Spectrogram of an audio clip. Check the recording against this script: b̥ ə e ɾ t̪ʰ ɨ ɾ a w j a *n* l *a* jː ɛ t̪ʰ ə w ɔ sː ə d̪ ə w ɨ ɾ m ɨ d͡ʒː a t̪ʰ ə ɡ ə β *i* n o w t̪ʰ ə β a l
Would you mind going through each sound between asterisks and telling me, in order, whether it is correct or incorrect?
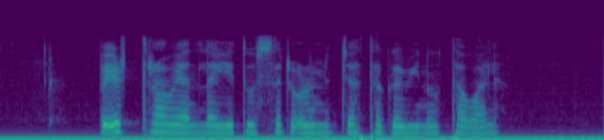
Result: correct, correct, correct

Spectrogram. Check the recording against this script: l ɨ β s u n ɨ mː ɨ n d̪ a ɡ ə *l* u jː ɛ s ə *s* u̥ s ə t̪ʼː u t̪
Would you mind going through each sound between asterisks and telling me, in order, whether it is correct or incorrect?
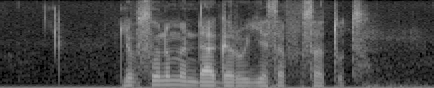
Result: incorrect: ɾ, incorrect: f

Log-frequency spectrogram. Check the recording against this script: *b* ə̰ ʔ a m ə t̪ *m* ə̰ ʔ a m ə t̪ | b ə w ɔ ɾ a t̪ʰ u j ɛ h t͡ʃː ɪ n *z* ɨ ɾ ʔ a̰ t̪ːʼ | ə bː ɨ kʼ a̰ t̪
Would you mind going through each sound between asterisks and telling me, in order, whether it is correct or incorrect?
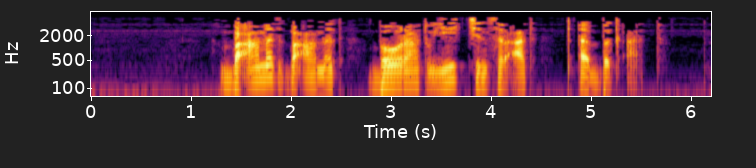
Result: correct, incorrect: b, incorrect: s

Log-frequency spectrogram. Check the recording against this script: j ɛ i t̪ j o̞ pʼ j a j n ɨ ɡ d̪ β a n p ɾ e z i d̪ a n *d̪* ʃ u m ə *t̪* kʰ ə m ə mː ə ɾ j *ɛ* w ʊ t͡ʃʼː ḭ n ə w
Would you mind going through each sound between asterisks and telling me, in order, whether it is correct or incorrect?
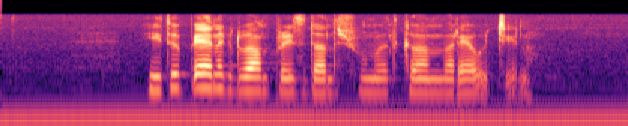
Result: incorrect: t̪, correct, incorrect: a

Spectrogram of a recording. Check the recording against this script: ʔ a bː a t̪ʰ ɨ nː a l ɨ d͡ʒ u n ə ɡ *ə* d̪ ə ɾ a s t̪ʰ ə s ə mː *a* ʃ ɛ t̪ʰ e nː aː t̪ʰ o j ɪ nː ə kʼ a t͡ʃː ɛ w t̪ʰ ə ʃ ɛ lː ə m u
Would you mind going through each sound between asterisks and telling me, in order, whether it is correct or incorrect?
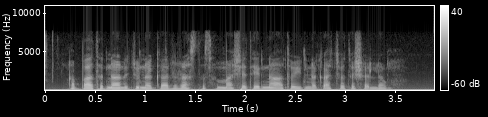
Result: incorrect: a, correct

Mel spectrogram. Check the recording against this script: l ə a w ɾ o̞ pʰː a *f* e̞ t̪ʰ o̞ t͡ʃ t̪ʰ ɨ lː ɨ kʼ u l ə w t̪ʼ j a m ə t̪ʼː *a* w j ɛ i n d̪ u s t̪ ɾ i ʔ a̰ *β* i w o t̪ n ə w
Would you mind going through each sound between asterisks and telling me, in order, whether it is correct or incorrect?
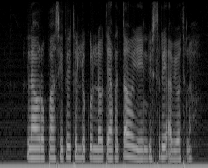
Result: incorrect: s, correct, correct

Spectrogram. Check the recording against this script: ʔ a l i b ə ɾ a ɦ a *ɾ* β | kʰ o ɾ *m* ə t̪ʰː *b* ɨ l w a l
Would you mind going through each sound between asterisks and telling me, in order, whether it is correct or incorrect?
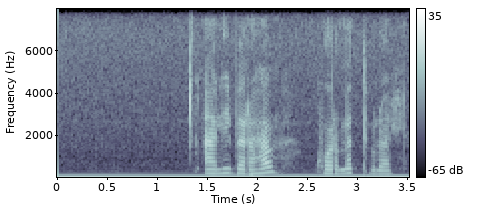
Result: incorrect: none, correct, correct

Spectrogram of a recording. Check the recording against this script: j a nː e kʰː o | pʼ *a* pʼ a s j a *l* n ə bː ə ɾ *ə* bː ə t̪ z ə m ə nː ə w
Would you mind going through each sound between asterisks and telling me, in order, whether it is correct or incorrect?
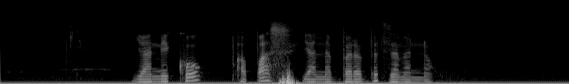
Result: correct, correct, correct

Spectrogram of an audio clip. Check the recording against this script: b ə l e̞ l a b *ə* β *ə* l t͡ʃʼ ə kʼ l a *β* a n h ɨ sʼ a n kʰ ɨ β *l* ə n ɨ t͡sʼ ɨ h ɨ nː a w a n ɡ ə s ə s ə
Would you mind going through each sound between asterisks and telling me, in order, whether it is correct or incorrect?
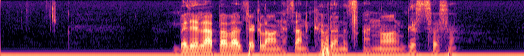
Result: incorrect: a, incorrect: a, incorrect: w, incorrect: ɾ

